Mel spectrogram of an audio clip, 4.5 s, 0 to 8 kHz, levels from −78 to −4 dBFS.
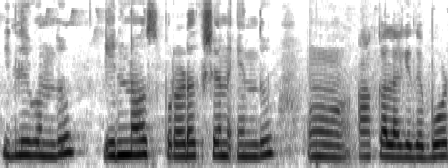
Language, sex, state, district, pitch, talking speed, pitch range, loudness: Kannada, female, Karnataka, Koppal, 230 Hz, 135 wpm, 220-245 Hz, -15 LUFS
